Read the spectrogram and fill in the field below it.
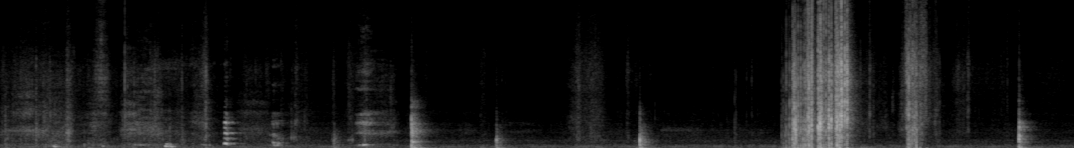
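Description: A deck of playing cards being shuffled between rounds of a card game: scattered crisp snaps and taps, then a dense riffling burst lasting under a second, followed by a few sharp card knocks.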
